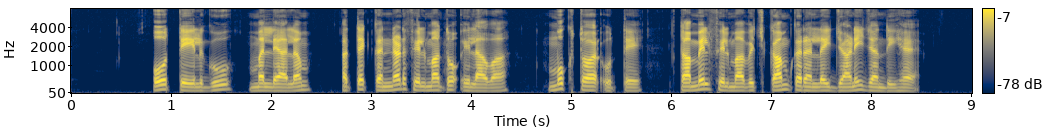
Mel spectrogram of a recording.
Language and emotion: Punjabi, neutral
